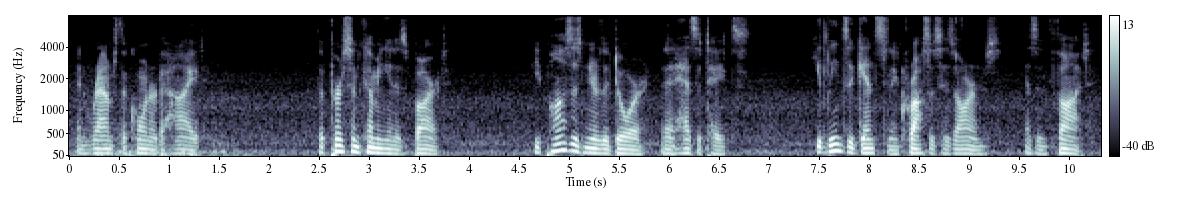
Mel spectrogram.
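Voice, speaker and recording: Male narrator for audio drama, very low pitch, scripted read, slight ambient noise. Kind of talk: scripted radio-play narration.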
